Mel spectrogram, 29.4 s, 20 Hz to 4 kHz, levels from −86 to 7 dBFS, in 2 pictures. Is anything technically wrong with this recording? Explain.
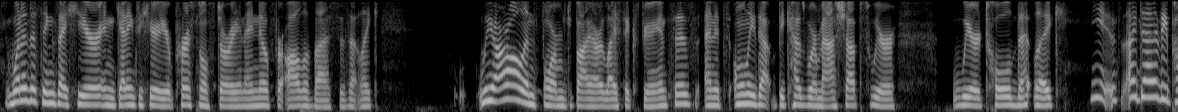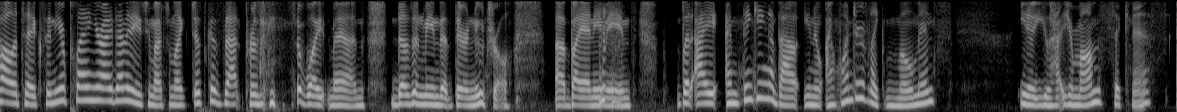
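No, nothing technically wrong can be heard in this speech recording, and the signal stays steady and intact throughout.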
